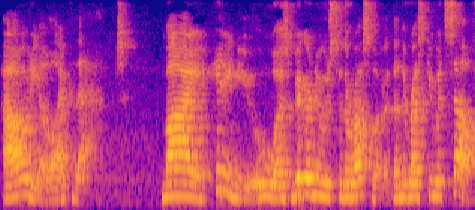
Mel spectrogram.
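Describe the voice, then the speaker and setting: A put-on character voice at a middle pitch goes at a fairly slow pace, with slight echo. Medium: read story. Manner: controlling, menacing.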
